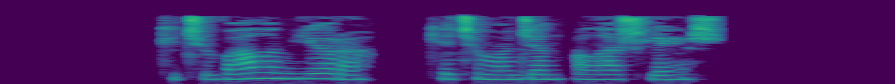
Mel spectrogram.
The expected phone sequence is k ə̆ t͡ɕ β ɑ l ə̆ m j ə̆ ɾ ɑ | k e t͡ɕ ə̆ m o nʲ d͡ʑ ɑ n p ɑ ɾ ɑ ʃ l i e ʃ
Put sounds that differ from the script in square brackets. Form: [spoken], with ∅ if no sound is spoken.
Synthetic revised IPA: k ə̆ t͡ɕ β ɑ l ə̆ m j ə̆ ɾ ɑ | k e t͡ɕ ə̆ m o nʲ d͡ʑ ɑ n p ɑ [l] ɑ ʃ l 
